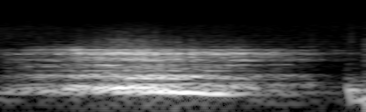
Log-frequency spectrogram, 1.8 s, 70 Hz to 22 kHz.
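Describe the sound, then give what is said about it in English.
Lions about 15 feet away roar in a deep, rumbling bellow that swells to full strength and slowly fades, followed by the start of another low roar right at the end. No one speaks. “Oh, here come the lions.”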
